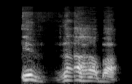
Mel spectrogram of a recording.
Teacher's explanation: پڑھنے میں ایک زال تشدید کے ساتھ ڈبل آواز سے پڑھا جاتا ہے. اسی کو ادغام متماثلین کہتے ہیں، یعنی ایک جیسے 2 حرفوں کا ادغام، ایک جیسے 2 حرفوں کا ادغام.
